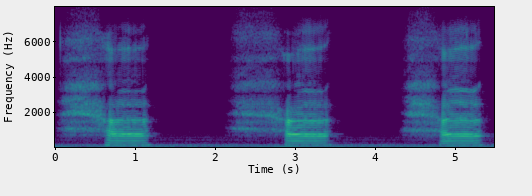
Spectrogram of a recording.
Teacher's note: এই রকম উচ্চারণটা বের করতে হবে আগে বাতাসটা, এরপরে হা বলতে হবে। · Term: লম্বা হা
